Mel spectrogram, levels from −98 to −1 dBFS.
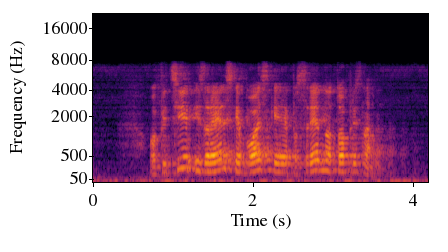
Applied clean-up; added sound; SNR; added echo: none; none; none; reverberation time 0.6 s.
